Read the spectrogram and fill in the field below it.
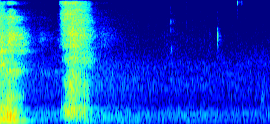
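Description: A short intake followed by one sharp, explosive sneeze, then quiet with a few faint clicks.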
